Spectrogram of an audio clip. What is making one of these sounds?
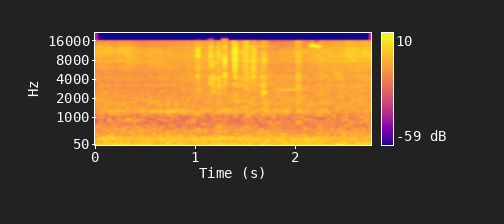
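A coin-like token clinks into a turnstile slot.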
